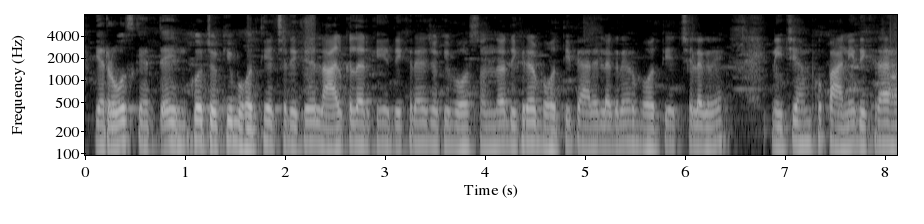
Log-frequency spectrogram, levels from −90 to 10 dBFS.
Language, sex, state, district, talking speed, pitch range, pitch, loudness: Hindi, male, Jharkhand, Jamtara, 315 wpm, 125-135 Hz, 130 Hz, -29 LUFS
